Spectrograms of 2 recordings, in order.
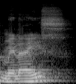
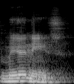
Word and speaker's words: mayonnaise: It is not mayonnaise, it is mayonnaise with nays pronunciation. Ever wondered why the short form of a word pronounced mayonnaise is mayo? Well, it is because the original should be pronounced mayonnaise. Just remember, what would mayonnaise be without mayo?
